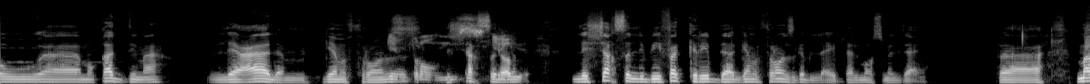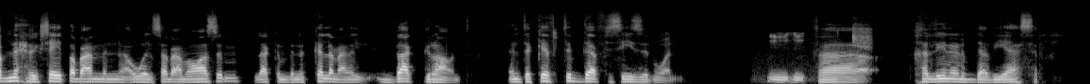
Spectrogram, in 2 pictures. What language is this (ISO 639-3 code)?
ara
